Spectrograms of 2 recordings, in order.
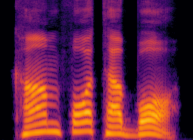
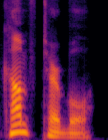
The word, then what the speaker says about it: comfortable: Many learners say comfortable as comfortable. But the natural English pronunciation is something like comfortable. Fewer syllables.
